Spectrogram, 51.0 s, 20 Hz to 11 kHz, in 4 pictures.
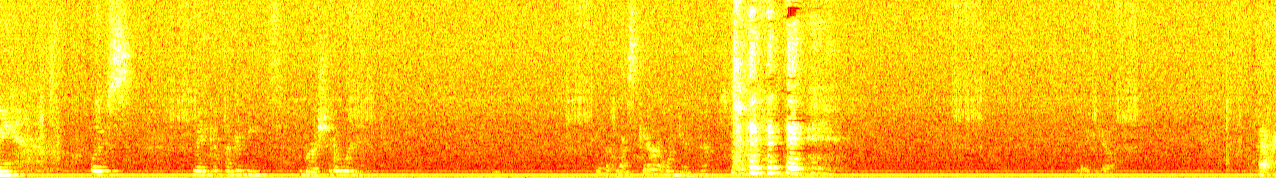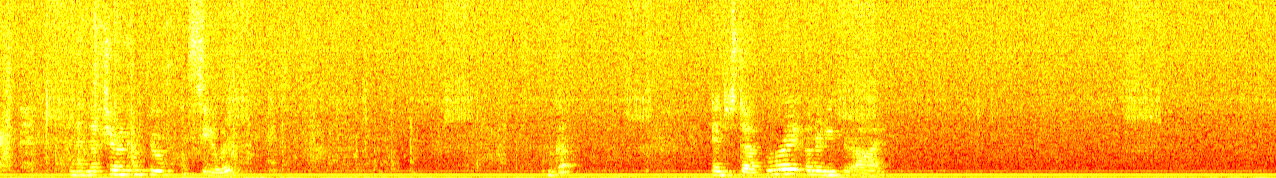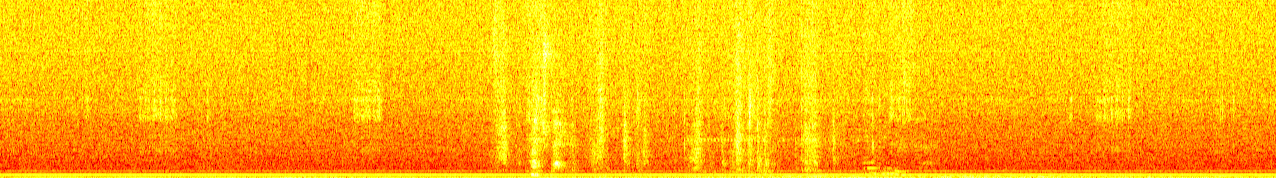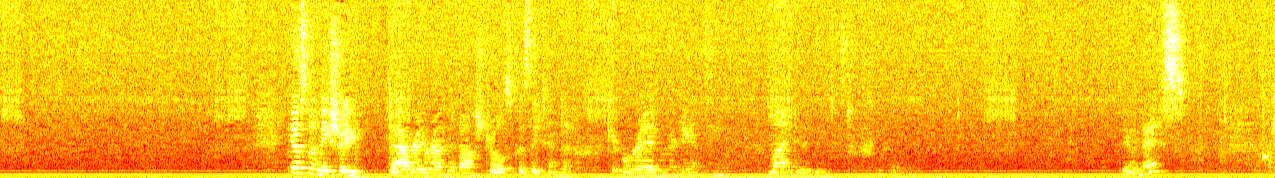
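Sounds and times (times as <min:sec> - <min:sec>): electrical hum: 0:00.0 - 0:51.0
faint ticks: 0:09.5 - 0:09.9, 0:10.9 - 0:11.5, 0:24.0 - 0:24.4, 0:26.3 - 0:27.7, 0:36.2 - 0:36.9, 0:37.7 - 0:38.6, 0:40.4 - 0:40.8
low rumble: 0:27.4 - 0:51.0.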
